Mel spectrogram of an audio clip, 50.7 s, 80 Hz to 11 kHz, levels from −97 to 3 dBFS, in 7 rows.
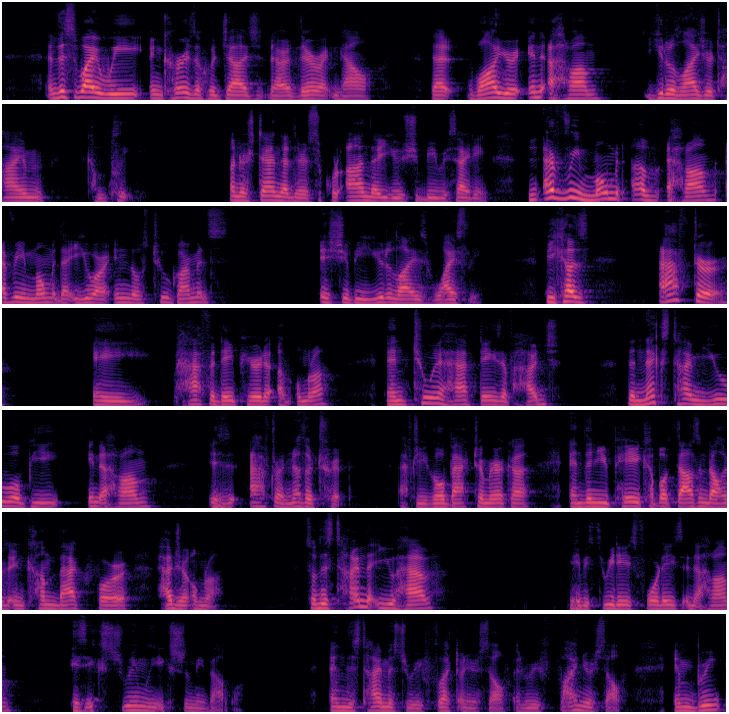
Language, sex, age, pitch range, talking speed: English, male, 30-49, 125-145 Hz, 155 wpm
